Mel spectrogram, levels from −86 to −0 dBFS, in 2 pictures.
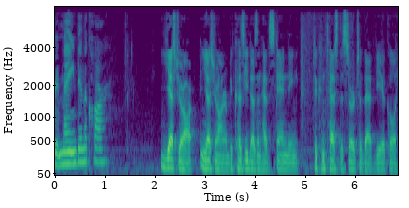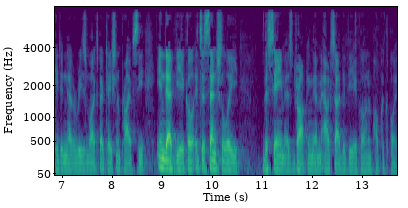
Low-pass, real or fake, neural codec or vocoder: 7.2 kHz; real; none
